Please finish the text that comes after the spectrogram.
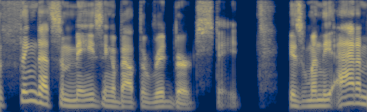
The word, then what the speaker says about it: Rydberg: So, the the Rydberg or Rideberg, I've heard it pronounced two different ways, I don't know. Rydberg, okay.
